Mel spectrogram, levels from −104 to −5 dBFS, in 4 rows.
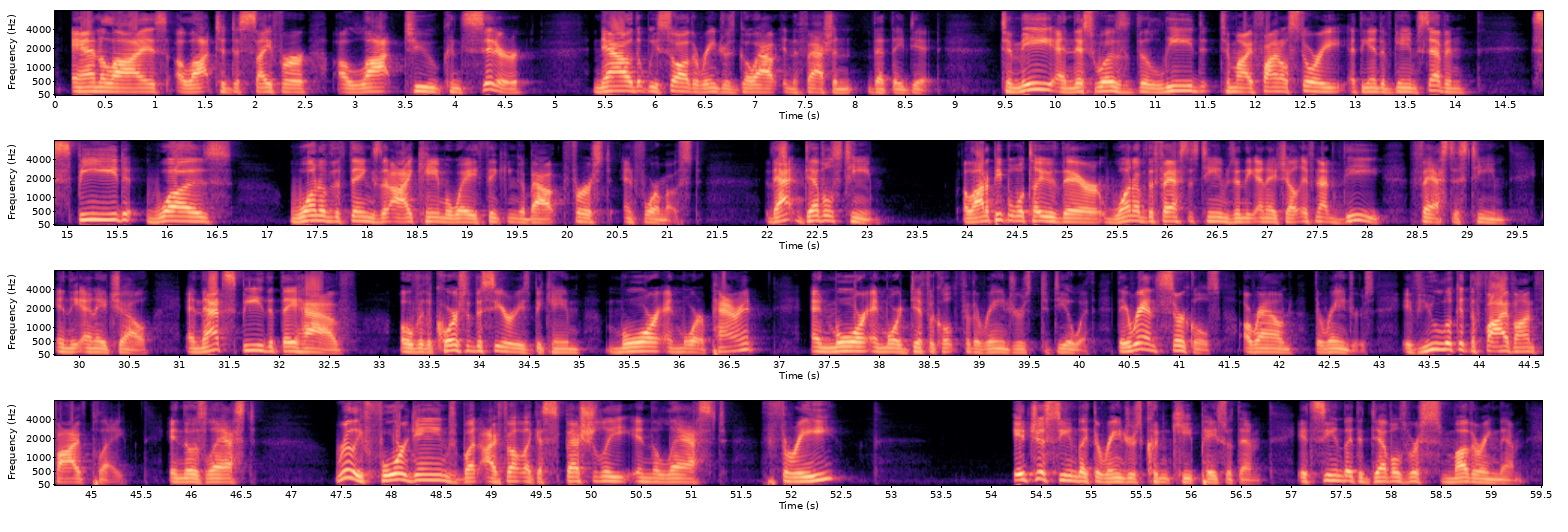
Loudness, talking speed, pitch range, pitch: -20 LUFS, 160 wpm, 125-160 Hz, 140 Hz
